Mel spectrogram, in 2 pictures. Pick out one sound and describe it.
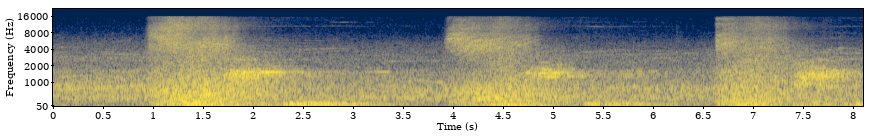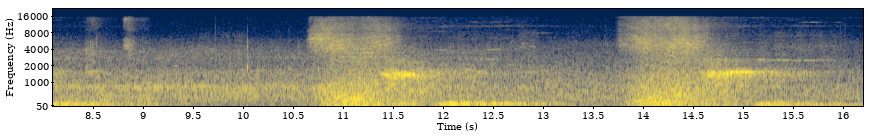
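Magical whooshes sweep past repeatedly.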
